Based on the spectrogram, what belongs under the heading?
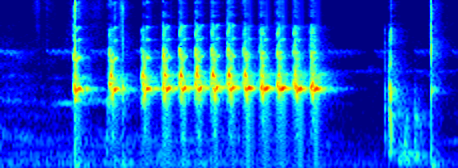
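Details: Javan myna singing to prompt other silent or lazy mynas into song: a rapid, even rattle of about a dozen sharp notes near one pitch, then two isolated clicks after a short pause.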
